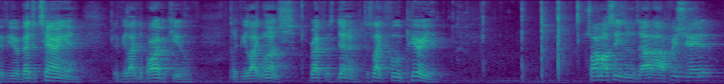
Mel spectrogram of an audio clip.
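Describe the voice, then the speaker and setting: A man's voice: on the low side, fairly bright tone. Laid-back Houston man in an echoey kitchen. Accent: Houston, Texas. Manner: laid-back, talks straight to viewers, repeats phrases. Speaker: livestream cooking host. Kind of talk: casual live-stream chat. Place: home kitchen.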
